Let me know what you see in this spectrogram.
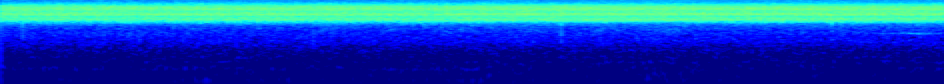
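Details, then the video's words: Summer cicadas, loud this time of year, filmed on one of their quieter days: a steady, unbroken high-pitched hiss-like drone fills the clip without pause, with no other clear sounds. "Birds & Squirrels w/ Cicada sounds"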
